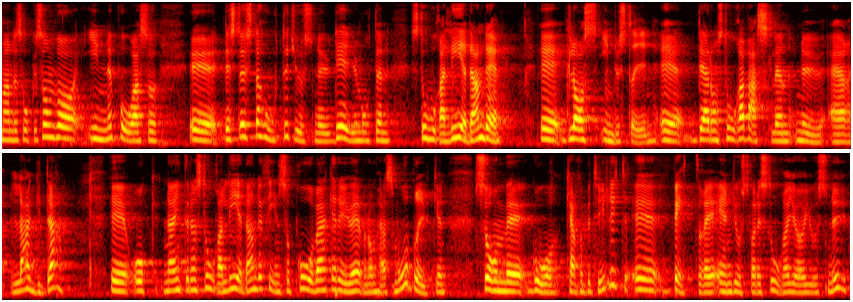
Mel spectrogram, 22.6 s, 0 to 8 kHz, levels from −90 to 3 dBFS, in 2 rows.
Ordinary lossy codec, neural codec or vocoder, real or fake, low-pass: none; none; real; none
